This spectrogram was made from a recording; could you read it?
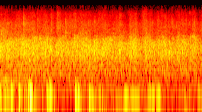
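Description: A crowd applauds steadily for a bride and groom, a dense, even wash of many hands clapping at a constant level, with a few sharper individual claps popping out of the texture.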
